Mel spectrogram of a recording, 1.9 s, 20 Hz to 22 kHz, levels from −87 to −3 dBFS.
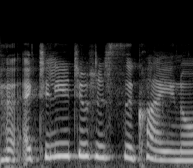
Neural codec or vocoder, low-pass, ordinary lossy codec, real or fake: none; none; none; real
